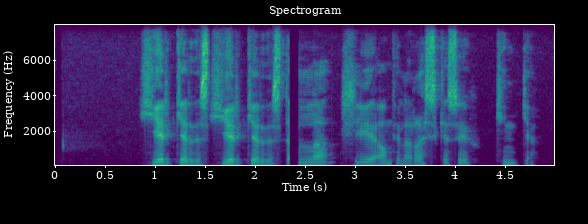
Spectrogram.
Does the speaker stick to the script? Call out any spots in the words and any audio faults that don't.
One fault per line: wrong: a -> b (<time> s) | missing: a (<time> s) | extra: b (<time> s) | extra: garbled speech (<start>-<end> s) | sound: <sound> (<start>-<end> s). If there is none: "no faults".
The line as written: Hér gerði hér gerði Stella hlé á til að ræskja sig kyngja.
sound: dropout (2.3-2.4 s)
